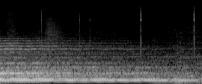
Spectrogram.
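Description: Electric guitars holding a low chord that rings on and slowly fades, with a few faint clicks.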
